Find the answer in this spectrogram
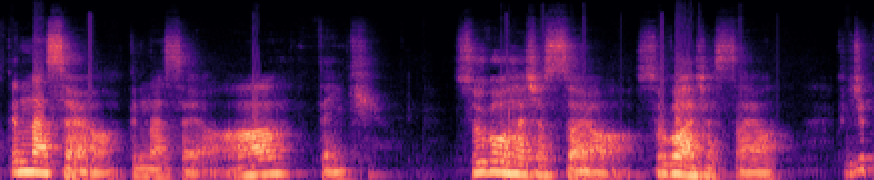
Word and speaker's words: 수고하셨어요: 수고하셨어요. 수고하셨어요. Could you pronounce this phrase?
